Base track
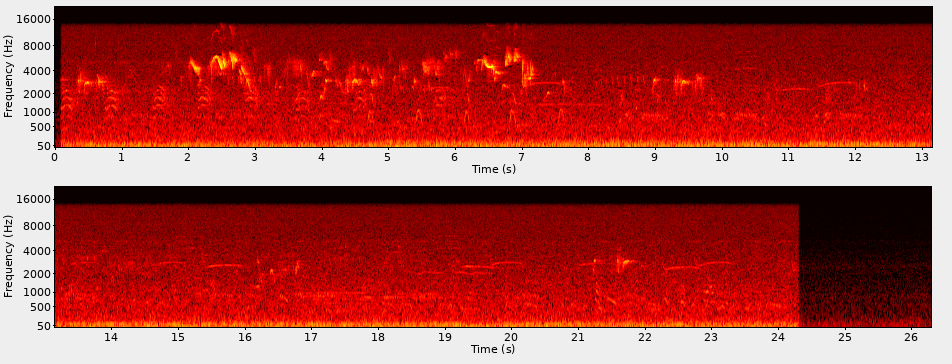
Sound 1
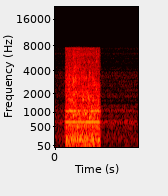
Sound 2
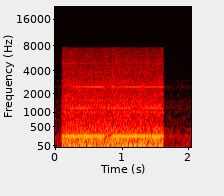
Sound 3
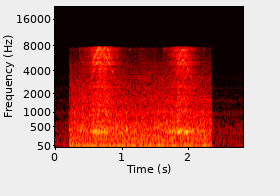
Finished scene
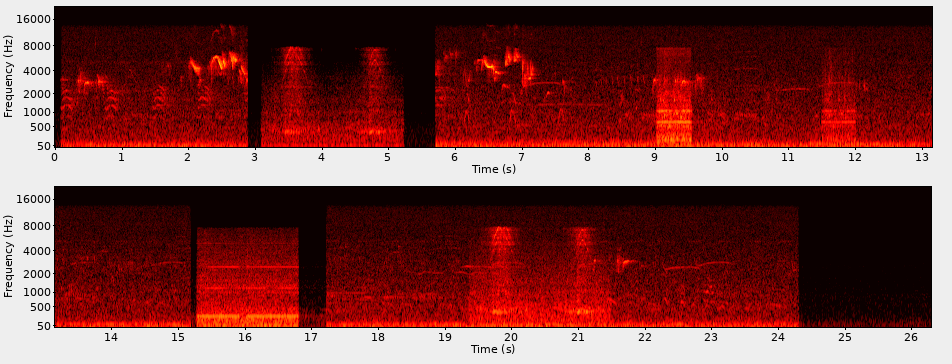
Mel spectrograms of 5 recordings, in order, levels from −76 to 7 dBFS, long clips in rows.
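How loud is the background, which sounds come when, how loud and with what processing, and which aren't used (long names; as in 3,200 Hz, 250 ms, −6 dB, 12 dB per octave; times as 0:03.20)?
base track −10 dB
0:02.88: overwrite with 3 −15.5 dB + dynamic equaliser 3,000 Hz, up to +3 dB, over −38 dBFS, Q 0.89
0:08.87: mix in 1 −1.5 dB + parametric band 4,000 Hz −12 dB 1.7 octaves
0:11.34: mix in 1 −12 dB + adaptive Wiener filter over 25 samples
0:15.18: overwrite with 2 −7.5 dB
0:19.15: mix in 3 −10 dB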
